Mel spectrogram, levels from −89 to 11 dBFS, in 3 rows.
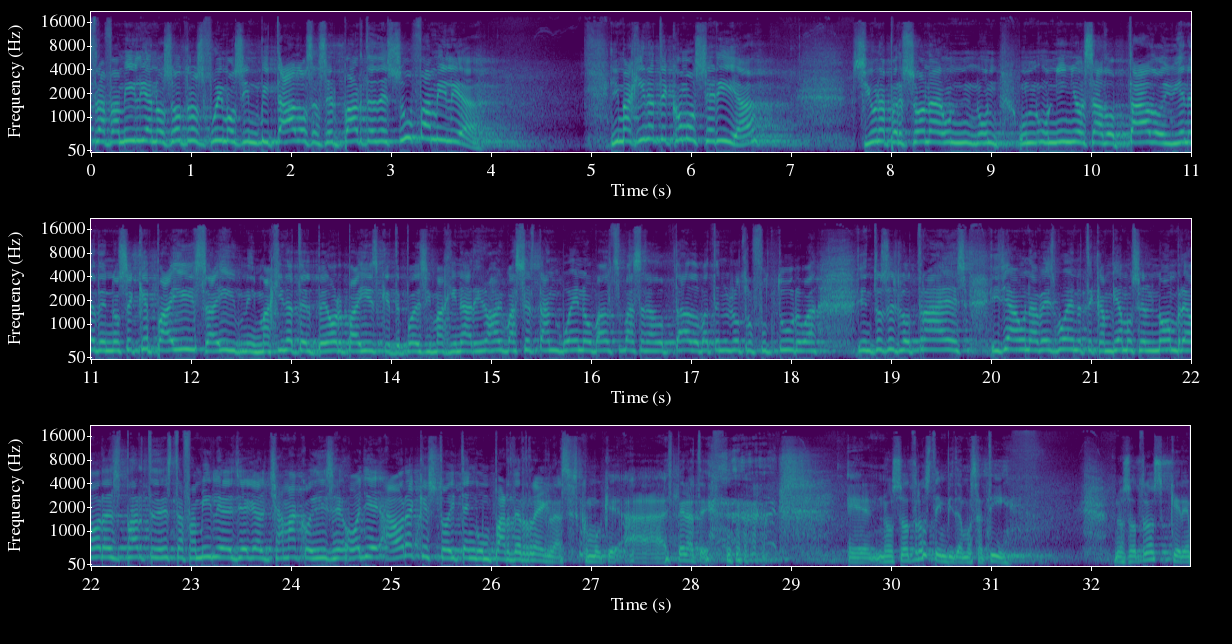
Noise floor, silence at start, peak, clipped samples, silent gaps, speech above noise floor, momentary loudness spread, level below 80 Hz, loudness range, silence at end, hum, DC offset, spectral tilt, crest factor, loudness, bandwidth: -56 dBFS; 0 s; -14 dBFS; under 0.1%; none; 28 dB; 7 LU; -66 dBFS; 5 LU; 0 s; none; under 0.1%; -3.5 dB/octave; 14 dB; -28 LUFS; 19 kHz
